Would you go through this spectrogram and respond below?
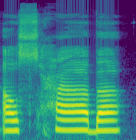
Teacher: صاد ہے اور صاد حروف تفخیم میں سے ہے تو ہم یہ حرف کو بھاری آواز میں پڑھیں گے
